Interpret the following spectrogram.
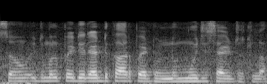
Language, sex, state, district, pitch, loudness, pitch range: Tulu, male, Karnataka, Dakshina Kannada, 150 Hz, -15 LUFS, 140-155 Hz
